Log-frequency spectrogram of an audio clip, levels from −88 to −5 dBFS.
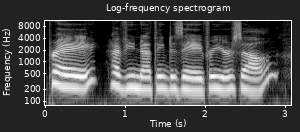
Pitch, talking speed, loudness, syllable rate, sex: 230 Hz, 155 wpm, -16 LUFS, 3.8 syllables/s, female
